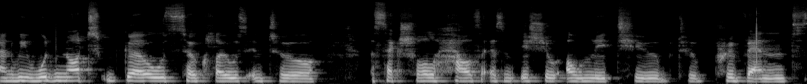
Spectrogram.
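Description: In a German accent, a woman speaks very slowly in a very deep, low pitch with monotone, flat intonation, on a very clean recording with a silent background. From northern Germany. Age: 50s. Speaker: sexologist and foundation head. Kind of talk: interview.

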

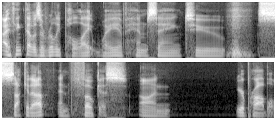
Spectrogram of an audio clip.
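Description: In a very clean recording with a silent background, a man with an American accent speaks at a very slow pace and fairly low pitch, with fairly even intonation and a dry, close sound with no echo. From Tampa, Florida. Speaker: podcast co-host. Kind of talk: casual chat.

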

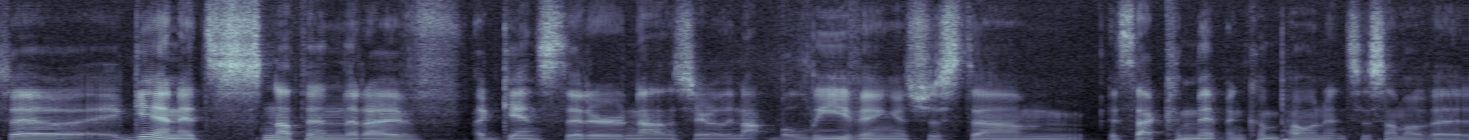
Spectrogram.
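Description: A plain, everyday voice from a man, fairly low in pitch with ordinary pitch variation, at a fairly quick pace with hardly any pauses, on a very clean recording with a silent background. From New Jersey, US. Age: 30s. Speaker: beer sommelier. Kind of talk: casual chat.

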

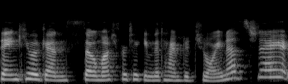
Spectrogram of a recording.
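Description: The speaker talks at a very fast pace with ordinary pitch variation over noticeable background noise. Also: woman. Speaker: podcast host. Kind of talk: scripted intro then interview chat.

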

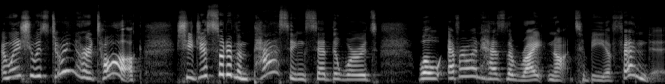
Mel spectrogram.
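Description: A woman uses a raised, projected voice with a bright, sharp tone and high pitch. She keeps a moderate pace, with very wide pitch swings. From Africa. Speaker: podcast co-host. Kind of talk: casual chat.

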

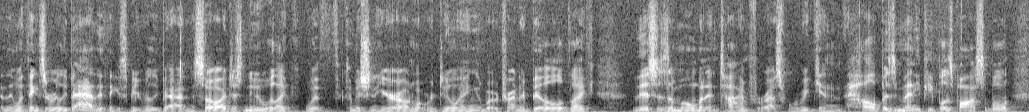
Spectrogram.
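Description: A man with a medium-pitched voice and an American accent, very fast speech, noticeable background noise and audible room echo. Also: ordinary pitch variation, hardly any pauses. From New England, US. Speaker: online marketing course creator, former personal trainer. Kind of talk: interview.

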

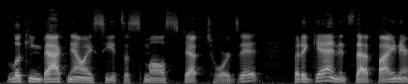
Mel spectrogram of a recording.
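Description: A man with a plain, everyday voice talks at a fairly quick pace. His pitch is medium and his intonation lively. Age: 30s. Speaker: podcast co-host. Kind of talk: casual chat. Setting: video call.

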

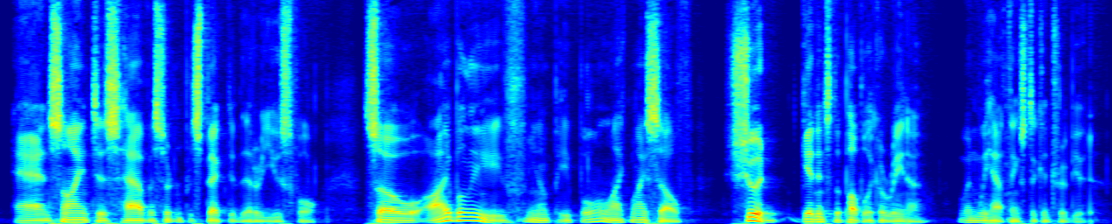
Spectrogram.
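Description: Very deep, low male pitch with very wide pitch swings, vocal fry and a moderate pace. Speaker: professor of atmospheric sciences. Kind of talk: interview conversation. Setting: studio.

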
